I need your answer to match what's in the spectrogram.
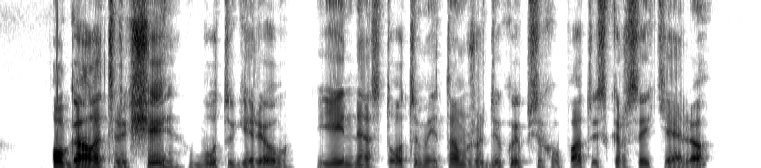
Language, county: Lithuanian, Šiauliai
